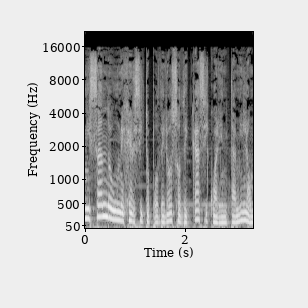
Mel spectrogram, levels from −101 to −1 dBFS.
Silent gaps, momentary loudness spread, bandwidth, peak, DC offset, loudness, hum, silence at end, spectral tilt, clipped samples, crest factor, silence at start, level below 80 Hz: none; 6 LU; 16.5 kHz; 0 dBFS; under 0.1%; -13 LUFS; none; 0 s; -5 dB/octave; under 0.1%; 12 dB; 0 s; -32 dBFS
